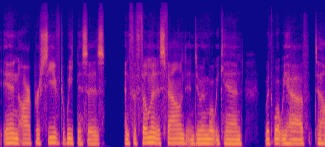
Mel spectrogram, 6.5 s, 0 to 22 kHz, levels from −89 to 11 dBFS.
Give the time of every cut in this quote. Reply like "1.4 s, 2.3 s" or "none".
none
